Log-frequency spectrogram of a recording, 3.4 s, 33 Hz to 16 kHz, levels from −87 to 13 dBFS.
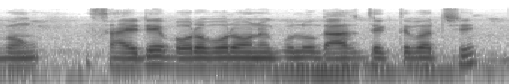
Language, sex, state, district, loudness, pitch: Bengali, male, Tripura, West Tripura, -19 LUFS, 115 Hz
